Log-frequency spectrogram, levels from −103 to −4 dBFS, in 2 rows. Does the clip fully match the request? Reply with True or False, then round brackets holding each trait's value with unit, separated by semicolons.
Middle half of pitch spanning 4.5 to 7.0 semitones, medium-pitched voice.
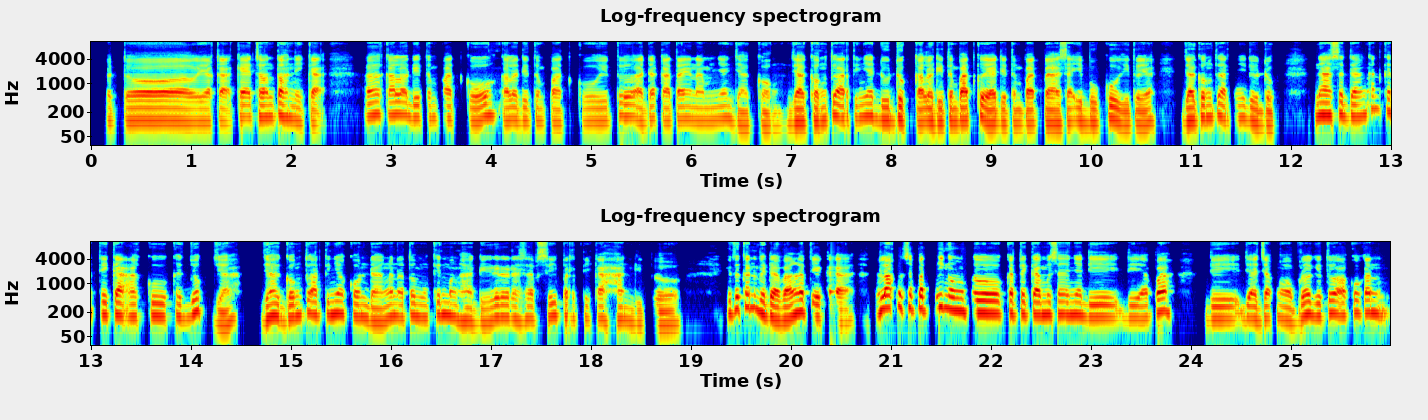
True (5.3 semitones; 145 Hz)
